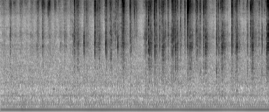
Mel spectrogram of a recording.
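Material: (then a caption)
Soap. Long nails scratch a small, solid white bar of soap with carved scratch marks as it is held in the hand. The result is a quiet stream of rapid, bright, crackly scratching and light ticks over a steady low hum, with a couple of sharper clicks near the end.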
